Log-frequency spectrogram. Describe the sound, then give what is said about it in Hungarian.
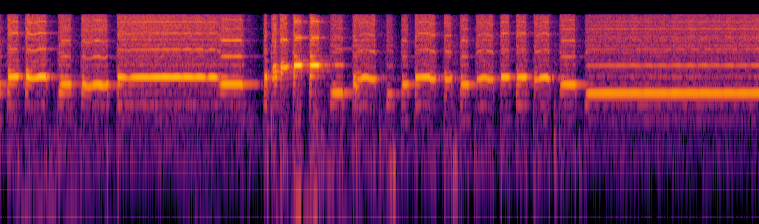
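A shrill folk shepherd's whistle flute with finger holes, played mainly by Moldavian Csángós while grazing animals, plays a quick, chirping, birdlike melody of short staccato notes, then settles into longer sustained high tones, with no voices. “A madarak csiripeléshez hasonlít, ugyanaz a hangállománya van a hangszernek.”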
